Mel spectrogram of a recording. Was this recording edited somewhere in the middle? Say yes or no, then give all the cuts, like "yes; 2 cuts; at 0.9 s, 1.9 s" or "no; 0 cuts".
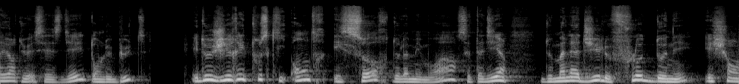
no; 0 cuts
